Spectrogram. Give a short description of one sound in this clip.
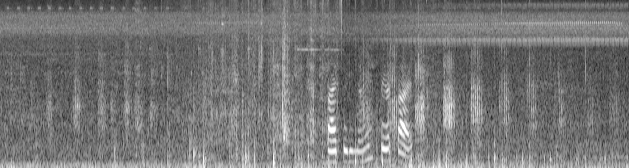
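A horse gallops past on grass, hooves thudding in a steady rhythm, growing louder and then fading away.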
